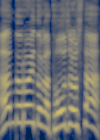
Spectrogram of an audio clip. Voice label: Announce New Boss Appear, JPN; Eternal Return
